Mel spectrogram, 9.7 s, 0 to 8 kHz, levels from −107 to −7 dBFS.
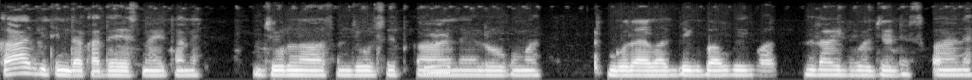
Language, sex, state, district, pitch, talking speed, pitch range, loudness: Halbi, male, Chhattisgarh, Bastar, 125 Hz, 140 wpm, 125-130 Hz, -16 LUFS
